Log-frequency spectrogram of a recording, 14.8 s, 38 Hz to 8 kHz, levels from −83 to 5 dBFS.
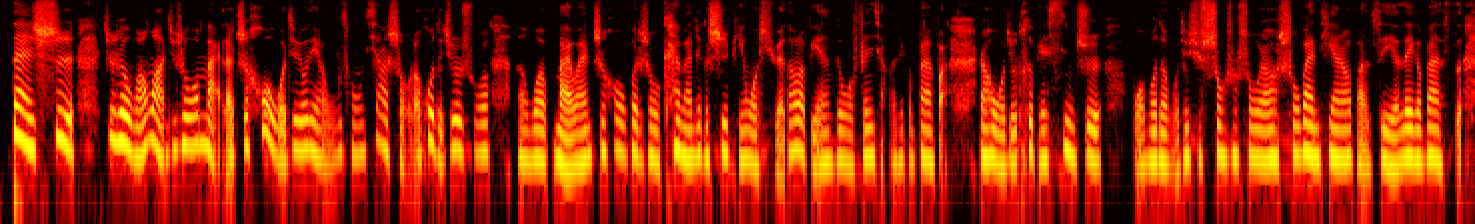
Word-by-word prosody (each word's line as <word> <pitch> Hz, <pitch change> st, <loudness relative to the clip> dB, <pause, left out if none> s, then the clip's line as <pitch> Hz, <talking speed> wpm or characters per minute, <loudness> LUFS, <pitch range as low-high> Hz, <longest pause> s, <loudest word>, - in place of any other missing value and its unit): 但 285 Hz, -8 st, +7 dB
是 260 Hz, +1 st, +3 dB, 0.3 s
就 295 Hz, -, -3 dB
是 270 Hz, -, +8 dB
往 225 Hz, 0 st, +4 dB
往 235 Hz, -9 st, +3 dB
就 220 Hz, -, -6 dB
是 245 Hz, +2 st, 0 dB
我 245 Hz, +1 st, +3 dB
买 235 Hz, -3 st, +3 dB
了 -, -, 0 dB
之 245 Hz, -, -1 dB
后， 320 Hz, +3 st, 0 dB
我 185 Hz, -5 st, +1 dB
就 225 Hz, -, -3 dB
有 220 Hz, -, +2 dB
点 195 Hz, -4 st, -1 dB
无 200 Hz, -, -9 dB
从 200 Hz, -1 st, -7 dB
下 240 Hz, +2 st, -5 dB
手 -, -, -5 dB
了。 -, -, -5 dB
或 270 Hz, -, +3 dB
者 170 Hz, -, -4 dB
就 225 Hz, +8 st, -2 dB
是 200 Hz, -, -10 dB
说， 205 Hz, 0 st, -4 dB, 0.3 s
呃， 180 Hz, -1 st, -2 dB
我 175 Hz, -1 st, +2 dB
买 145 Hz, -4 st, +5 dB
完 165 Hz, +3 st, +1 dB
之 210 Hz, +3 st, -2 dB
后 215 Hz, -1 st, -4 dB
或 200 Hz, +1 st, 0 dB
者 175 Hz, -, -8 dB
说 185 Hz, +1 st, -1 dB
我 -, -, -1 dB
看 225 Hz, +5 st, +1 dB
完 180 Hz, -, +2 dB
这 195 Hz, -, -1 dB
个 185 Hz, -, -2 dB
视 205 Hz, +2 st, +1 dB
频， 180 Hz, -1 st, -4 dB
我 160 Hz, -2 st, 0 dB
学 200 Hz, -, -6 dB
到 215 Hz, +2 st, 0 dB
了 215 Hz, -, +3 dB
别 150 Hz, -3 st, -4 dB
人 165 Hz, +1 st, 0 dB
给 175 Hz, -, -3 dB
我 165 Hz, -2 st, -2 dB
分 185 Hz, +4 st, -1 dB
享 170 Hz, -1 st, -12 dB
的 165 Hz, -, -8 dB
这 175 Hz, -, -6 dB
个 170 Hz, -, -10 dB
办 175 Hz, 0 st, -1 dB
法， -, -, -3 dB, 0.3 s
然 185 Hz, -1 st, +2 dB
后 175 Hz, -, +3 dB
我 155 Hz, -, 0 dB
就 160 Hz, +1 st, -2 dB
特 200 Hz, +4 st, -2 dB
别 175 Hz, -2 st, -2 dB
兴 210 Hz, +4 st, -1 dB
致 175 Hz, -1 st, -1 dB, 0.3 s
勃 -, -, -3 dB
勃 170 Hz, +1 st, +1 dB
地 165 Hz, -1 st, +2 dB
我 -, -, -9 dB
就 185 Hz, -, 0 dB
去 185 Hz, -, -6 dB
收 195 Hz, +1 st, -1 dB
收 190 Hz, 0 st, -2 dB
收， 185 Hz, 0 st, -2 dB
然 175 Hz, -, +3 dB
后 180 Hz, -, +3 dB
收 195 Hz, +2 st, -2 dB
半 195 Hz, -3 st, +5 dB
天， 185 Hz, 0 st, +1 dB
然 180 Hz, -, +2 dB
后 -, -, -2 dB
把 -, -, -2 dB
自 145 Hz, -, -14 dB
己 175 Hz, -, +1 dB
也 150 Hz, -1 st, +1 dB
累 185 Hz, +1 st, +4 dB
个 180 Hz, -, +2 dB
半 185 Hz, -1 st, +2 dB
死。 -, -, -7 dB
185 Hz, 365 characters per minute, -25 LUFS, 175-215 Hz, 0.3 s, 是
